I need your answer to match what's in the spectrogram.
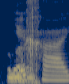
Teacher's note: your first vowels will be low tone, then low tone, and this third one will be high tone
